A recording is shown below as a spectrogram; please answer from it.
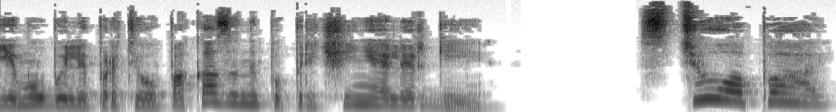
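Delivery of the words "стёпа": high, loud relieved cry; frantic cry. A narrator's reading. Frantic mother finding her son, crying out. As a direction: call out his name in a rush. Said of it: "кинулась к нему обезумевшая Таня".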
